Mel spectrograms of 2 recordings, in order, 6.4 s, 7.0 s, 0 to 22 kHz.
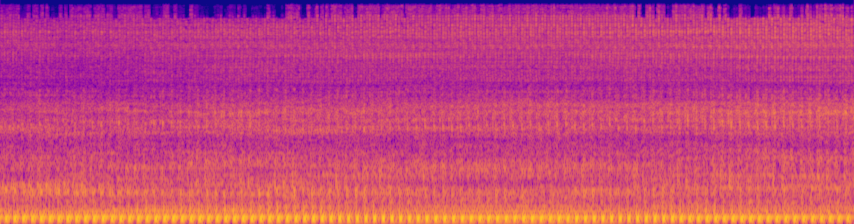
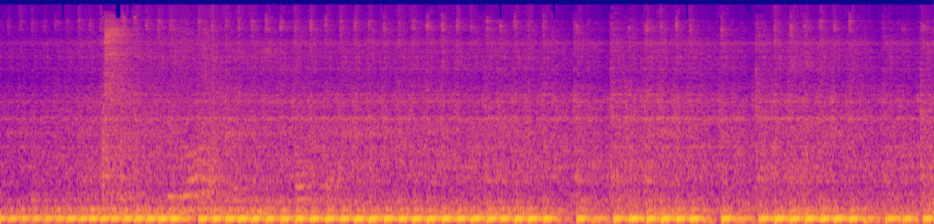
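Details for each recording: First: Yamaha Raptor quad after valve clearance check, good compression and spark: steady low thump at about three beats a second, no smoke, no knocking or top-end tapping; normal, settled idle. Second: 2011 Yamaha Raptor 125 quad bought as non-runner (bogging, underpowered, wouldn't idle) after fuel tank unclogged: single-cylinder runs unevenly, stumbles and nearly dies; revs out only with choke on, stalls and won't rev with choke off; cause unconfirmed.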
